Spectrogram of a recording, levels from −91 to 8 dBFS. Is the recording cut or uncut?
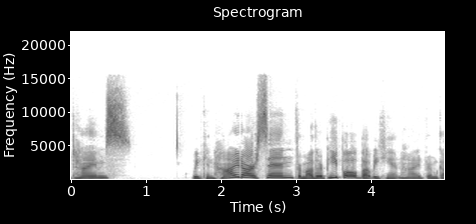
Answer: uncut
